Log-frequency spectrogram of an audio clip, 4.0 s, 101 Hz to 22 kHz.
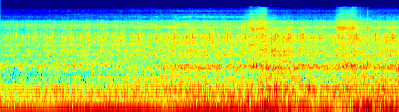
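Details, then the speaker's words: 1963 Ford Falcon (XL) Ranchero ute left for years in a wrecking yard, running off a fuel pump: low, even idle rumble held steady with no misses or knocks. Normal idle, running well until it runs out of fuel. "it's actually running pretty bloody well"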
